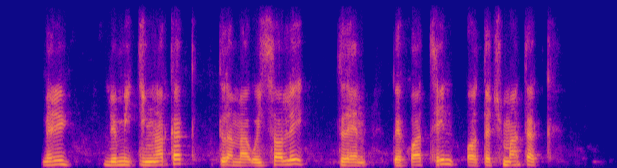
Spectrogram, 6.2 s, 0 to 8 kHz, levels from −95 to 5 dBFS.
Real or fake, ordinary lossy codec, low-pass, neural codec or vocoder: fake; Opus, 32 kbps; 7.2 kHz; codec, 24 kHz, 0.9 kbps, WavTokenizer, medium speech release version 2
